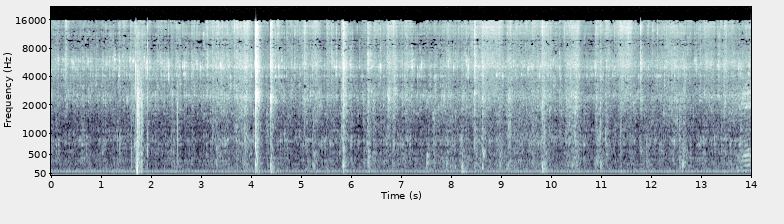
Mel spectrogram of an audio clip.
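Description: Plastic DVD cases being handled and sorted out of a cardboard box: scattered small clicks and clacks of the cases knocking together, with two sharper clacks about 2 and 4 seconds in.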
